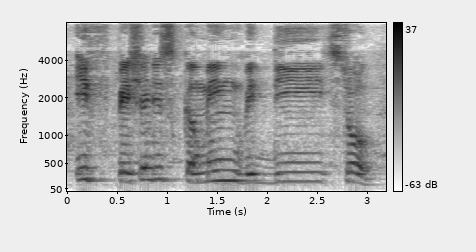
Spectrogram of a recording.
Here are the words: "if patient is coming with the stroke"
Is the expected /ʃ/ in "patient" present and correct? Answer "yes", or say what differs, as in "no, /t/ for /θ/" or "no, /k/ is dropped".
yes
